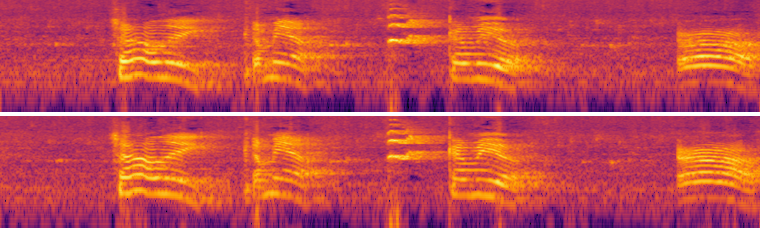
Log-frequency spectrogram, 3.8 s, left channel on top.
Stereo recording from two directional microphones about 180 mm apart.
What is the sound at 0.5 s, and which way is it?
A woman's voice, 15° right (ahead or behind).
